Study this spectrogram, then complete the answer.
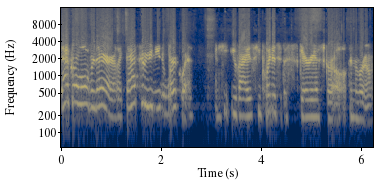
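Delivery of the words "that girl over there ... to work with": mock, sudden, raised half-shout, pitched up. Retelling how a gentle man picked her a sponsor, imitating him kind of shouting. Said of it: "he immediately kind of shouted".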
